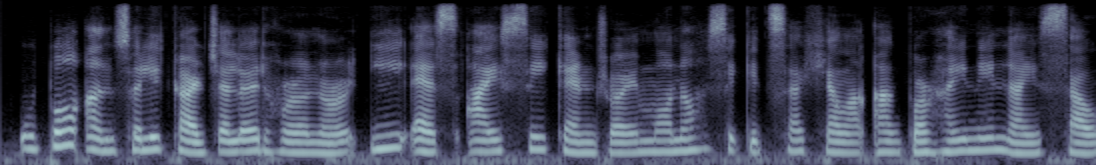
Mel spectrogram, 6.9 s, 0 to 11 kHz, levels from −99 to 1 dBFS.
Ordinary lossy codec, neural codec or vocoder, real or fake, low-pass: none; codec, 44.1 kHz, 2.6 kbps, SNAC; fake; 9.9 kHz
